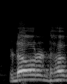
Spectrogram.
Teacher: ड और ढ व्यंजन के लिए सटीक बात कही गई, उत्क्षिप्त मूर्धन्य व्यंजन है, बिल्कुल उत्क्षिप्त है और मूर्धन्य व्यंजन है, बिल्कुल सटीक बात यही है मित्रों।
